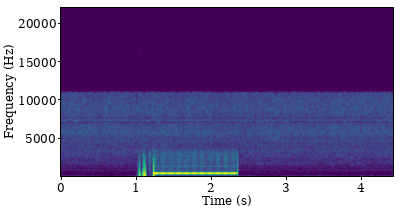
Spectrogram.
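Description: Telephone line: a click about a second in, then a single steady call-progress tone lasting about a second, the ringback of the time-of-day number that has just been tone-dialed by an automatic answering machine.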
